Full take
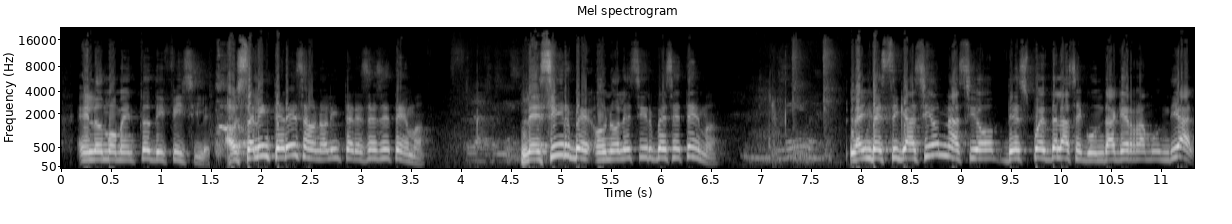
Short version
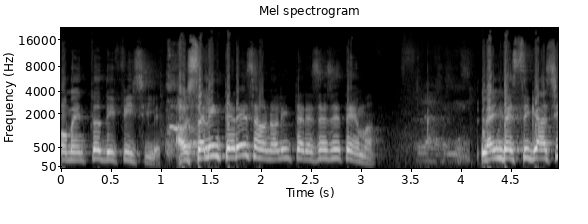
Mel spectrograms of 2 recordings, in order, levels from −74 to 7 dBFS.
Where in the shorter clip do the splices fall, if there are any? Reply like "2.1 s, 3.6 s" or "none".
4.1 s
